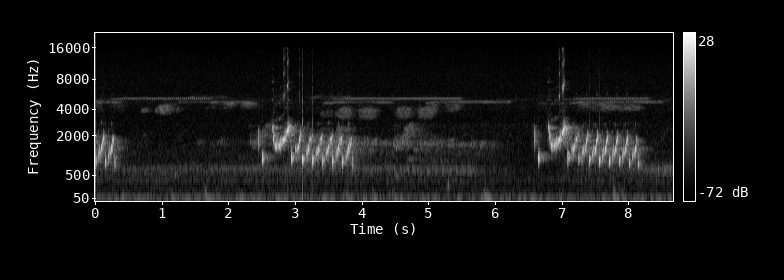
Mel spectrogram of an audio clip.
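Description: Little nightjar singing twice: a sharp rising note, then a quick run of about seven clipped, slightly descending notes, over steady insect hum.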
